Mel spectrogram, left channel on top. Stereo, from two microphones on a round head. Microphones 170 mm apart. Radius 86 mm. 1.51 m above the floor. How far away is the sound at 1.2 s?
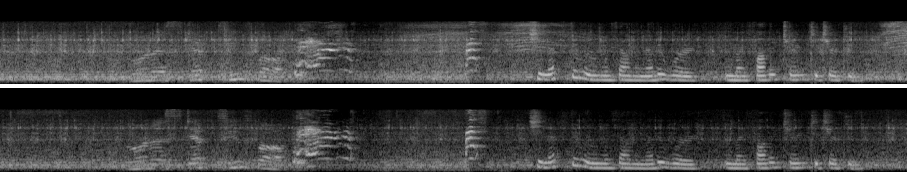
About 4.5 m.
